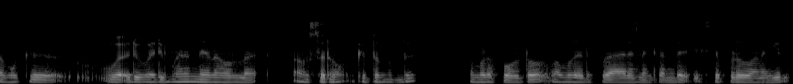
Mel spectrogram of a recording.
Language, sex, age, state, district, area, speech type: Malayalam, male, 18-30, Kerala, Idukki, rural, spontaneous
